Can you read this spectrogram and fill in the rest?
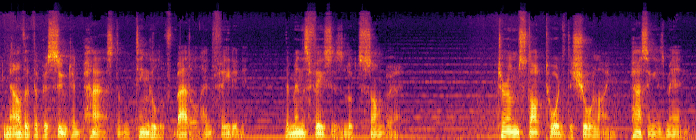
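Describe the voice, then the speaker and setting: A man's voice: low voice, expressive, measured pace. A man reading scripted narration for a fantasy audio story. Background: background music.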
